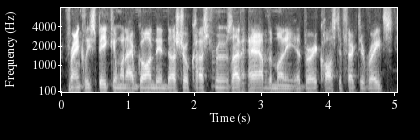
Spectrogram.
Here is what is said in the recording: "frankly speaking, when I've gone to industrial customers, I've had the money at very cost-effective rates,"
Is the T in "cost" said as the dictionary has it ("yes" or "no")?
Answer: yes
